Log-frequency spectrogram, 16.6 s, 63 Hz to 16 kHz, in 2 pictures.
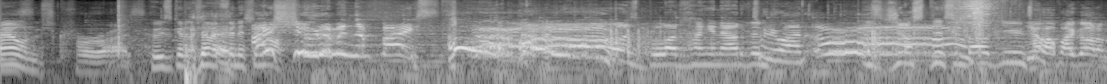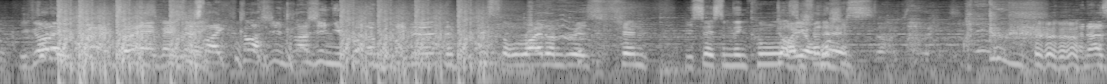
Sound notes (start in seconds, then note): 8.7 bang bang bang; 11.9 bang bang bang bang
